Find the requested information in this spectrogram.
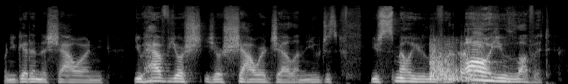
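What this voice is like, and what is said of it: Imitation of Marissa Peer's accent. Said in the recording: “I'll do my accent”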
